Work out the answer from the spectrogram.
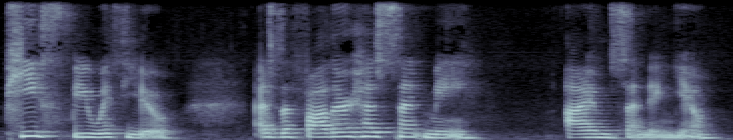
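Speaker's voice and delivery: normal talking voice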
